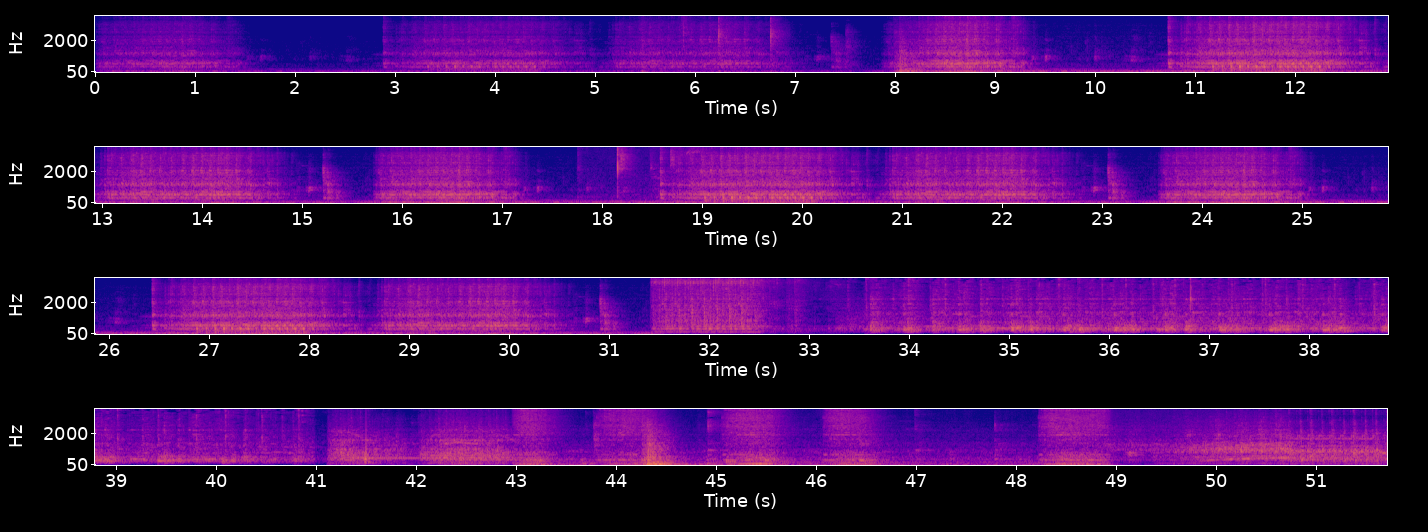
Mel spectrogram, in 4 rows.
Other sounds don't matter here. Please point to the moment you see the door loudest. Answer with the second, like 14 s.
44 s.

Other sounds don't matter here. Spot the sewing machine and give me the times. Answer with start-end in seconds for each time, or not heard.
0.0-51.6.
